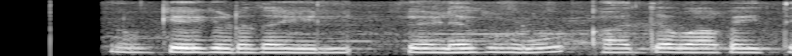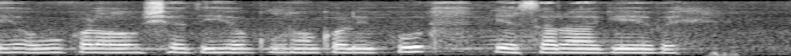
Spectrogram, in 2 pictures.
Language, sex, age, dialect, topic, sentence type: Kannada, male, 41-45, Central, agriculture, statement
